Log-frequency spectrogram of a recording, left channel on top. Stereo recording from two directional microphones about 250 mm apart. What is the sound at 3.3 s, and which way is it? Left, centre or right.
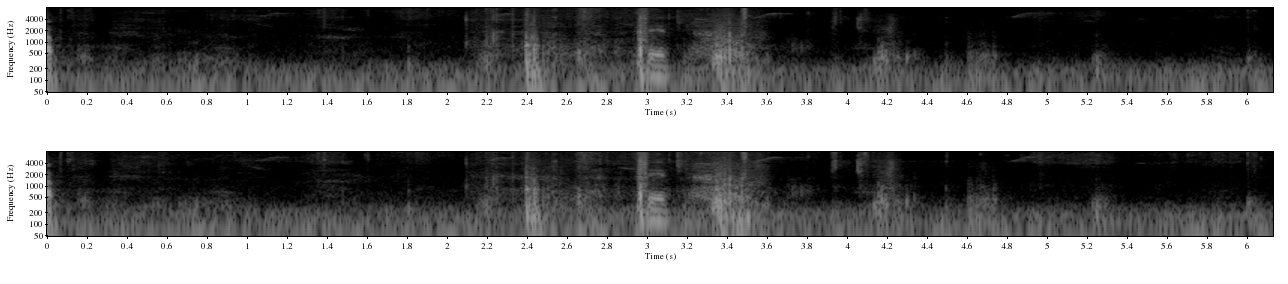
Speech, right.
